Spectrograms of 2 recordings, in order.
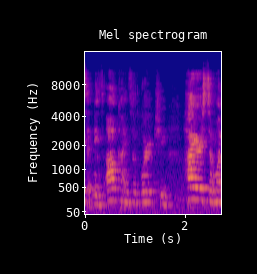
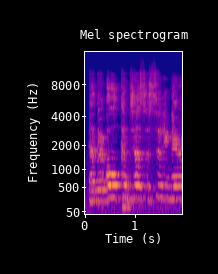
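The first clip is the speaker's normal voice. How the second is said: normal talking voice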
